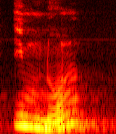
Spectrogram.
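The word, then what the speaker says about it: 입는: ইমনুন পরার, বিয়োগ বাচ্চামের পরে নিউন আছে, বটা ম উচ্চারণ হবে, ইমনুন পরার, সারামদুরি মানুষজন,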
